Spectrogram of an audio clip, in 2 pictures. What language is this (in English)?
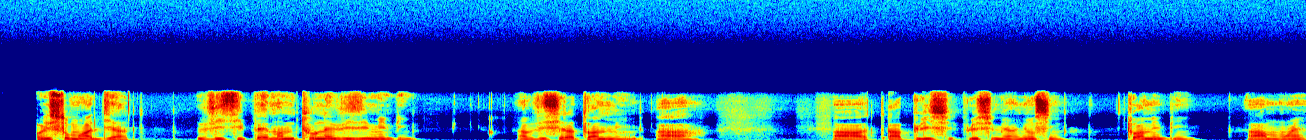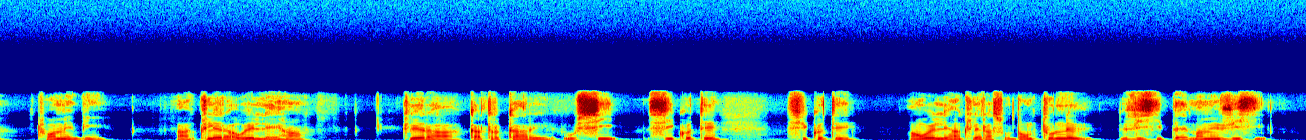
Bomu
